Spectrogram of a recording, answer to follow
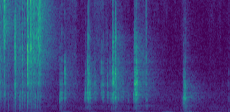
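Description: A deck of tarot cards being shuffled by hand: a quick flutter of card edges at the start, then single sharp snaps and taps of the cards every quarter to half second.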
